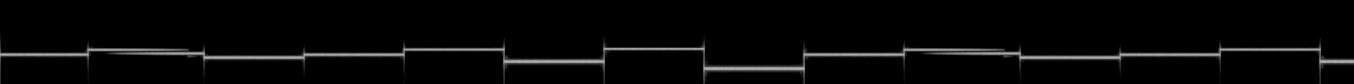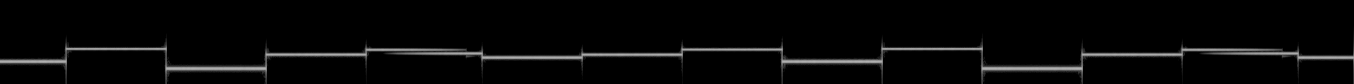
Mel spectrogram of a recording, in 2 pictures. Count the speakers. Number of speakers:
0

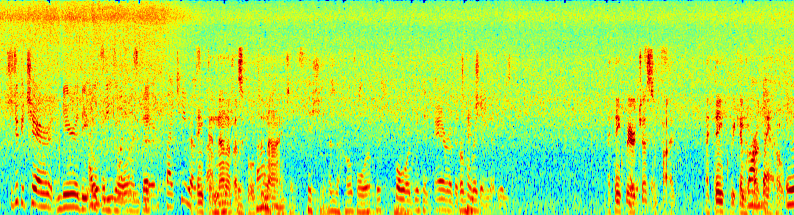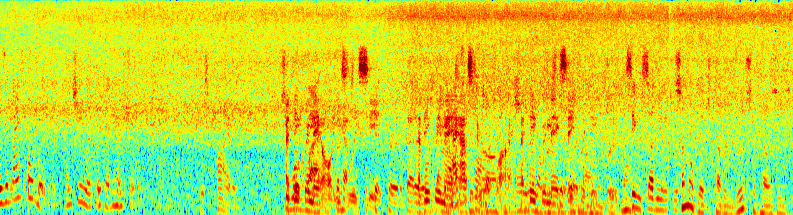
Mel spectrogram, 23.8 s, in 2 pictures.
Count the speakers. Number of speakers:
5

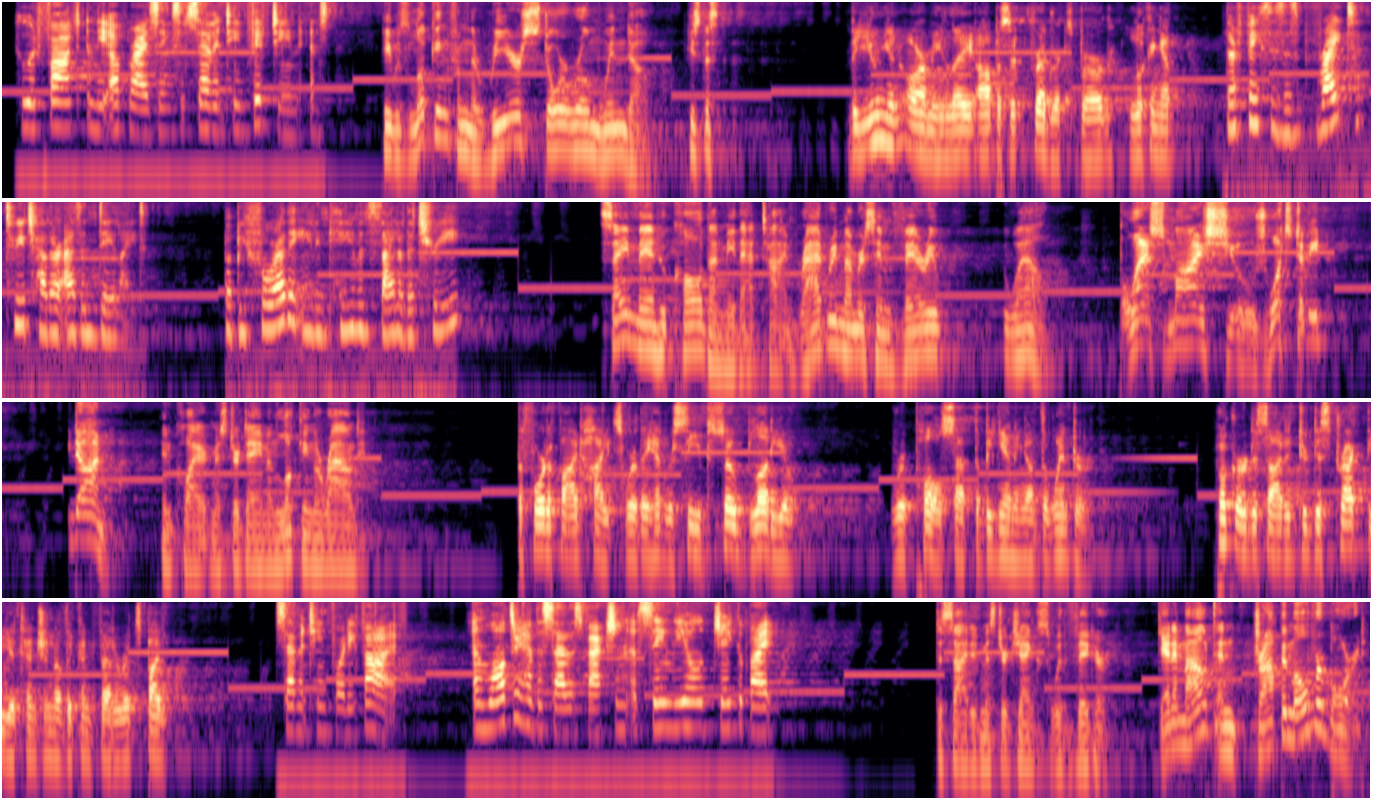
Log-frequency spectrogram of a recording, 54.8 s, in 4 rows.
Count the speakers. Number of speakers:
4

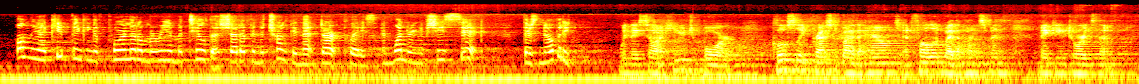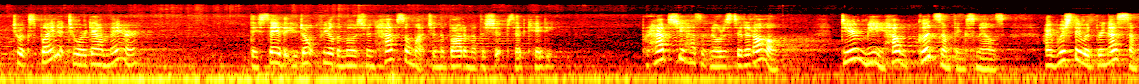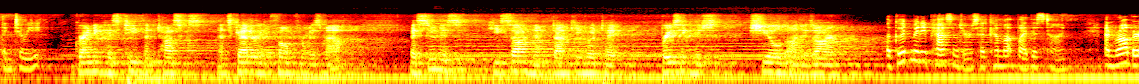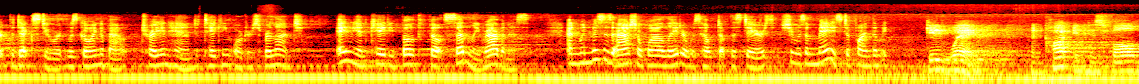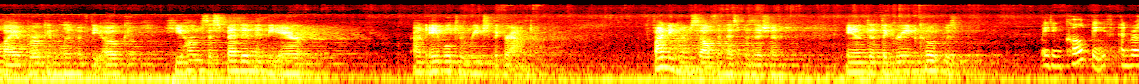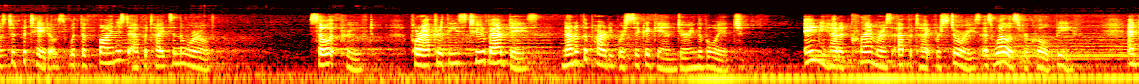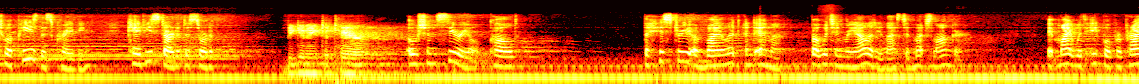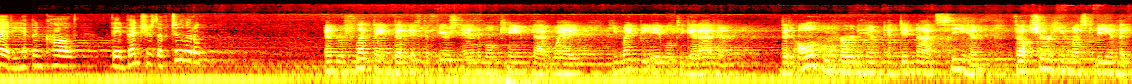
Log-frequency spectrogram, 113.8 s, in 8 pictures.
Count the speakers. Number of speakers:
2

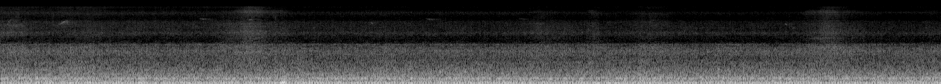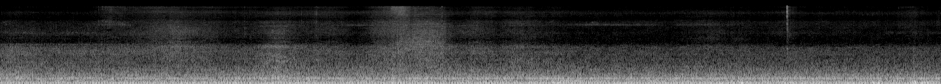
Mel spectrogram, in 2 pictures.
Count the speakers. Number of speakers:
0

